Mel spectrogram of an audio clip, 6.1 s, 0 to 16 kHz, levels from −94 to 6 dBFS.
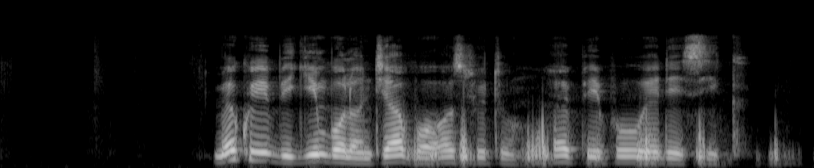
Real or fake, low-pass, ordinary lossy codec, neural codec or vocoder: real; 7.2 kHz; none; none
